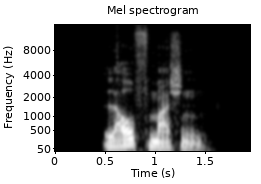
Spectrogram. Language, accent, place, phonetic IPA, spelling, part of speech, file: German, Germany, Berlin, [ˈlaʊ̯fˌmaʃn̩], Laufmaschen, noun, De-Laufmaschen.ogg
- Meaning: plural of Laufmasche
